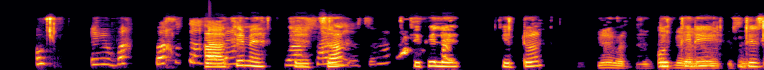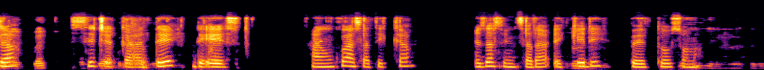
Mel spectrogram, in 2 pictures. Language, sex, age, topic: Gamo, female, 25-35, government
